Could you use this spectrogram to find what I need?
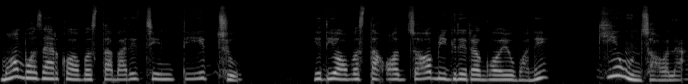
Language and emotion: Nepali, fearful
